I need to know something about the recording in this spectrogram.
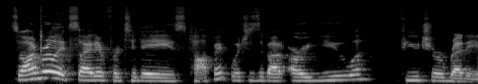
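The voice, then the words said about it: Slightly hoarse, strained voice. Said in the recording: “I apologize for my voice. I have a little bit of a sore throat”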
